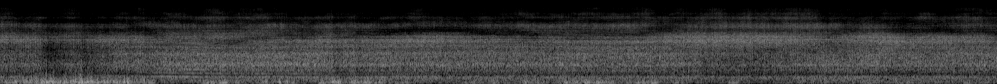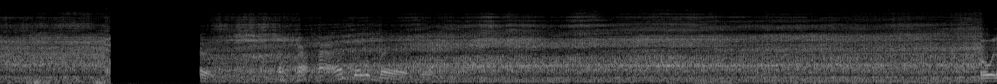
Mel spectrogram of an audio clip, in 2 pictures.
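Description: A turbine-powered RC helicopter flies close to the ground, its steady loud whine and rotor roar filling the air with shifting pitch, broken by a brief dropout, while people talk nearby.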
